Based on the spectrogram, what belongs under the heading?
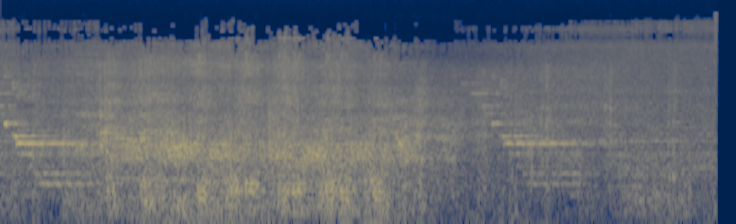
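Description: Kintetsu electric train passing through the station, its running noise and wheels on the rails swelling to a peak a couple of seconds in and easing off after about six seconds. A stepped electronic chime sounds at the start and again from about seven to ten seconds in, and the sound cuts off abruptly just before the end.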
